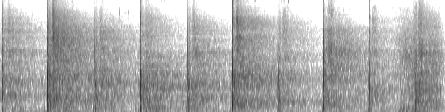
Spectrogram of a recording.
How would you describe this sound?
This is a recording of the sound of the steps of one person walking.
